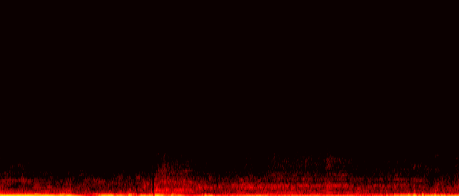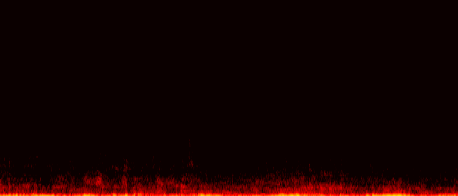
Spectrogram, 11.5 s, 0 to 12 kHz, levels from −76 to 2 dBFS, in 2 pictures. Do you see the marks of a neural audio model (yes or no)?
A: yes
